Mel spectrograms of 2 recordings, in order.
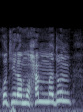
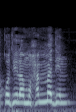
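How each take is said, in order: First: The name ends with a 'u' vowel. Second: The name ends without a 'u' vowel. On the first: The speaker calls it right. "مرفوع بالضمة" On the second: The speaker calls it wrong. "وليس"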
